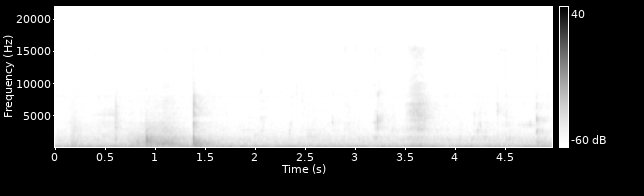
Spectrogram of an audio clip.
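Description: Quiet eating sounds: spoons clinking in ceramic bowls of hotpot soup and soft chewing, with a couple of sharper clicks about a second in, over a low steady hum.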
